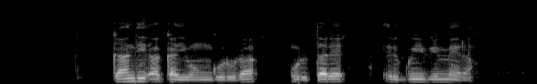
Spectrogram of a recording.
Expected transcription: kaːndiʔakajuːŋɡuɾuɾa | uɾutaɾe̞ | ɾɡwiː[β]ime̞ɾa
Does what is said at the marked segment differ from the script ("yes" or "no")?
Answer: no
